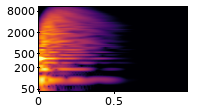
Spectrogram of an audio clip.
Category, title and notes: Instrument samples > Synths / Electronic
SLAPMETAL 1 Gb
additive-synthesis, bass, fm-synthesis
